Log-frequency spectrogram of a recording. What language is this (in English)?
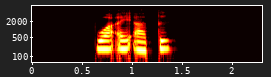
Guarani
